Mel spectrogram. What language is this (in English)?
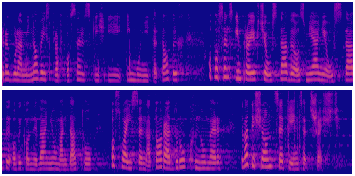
Polish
